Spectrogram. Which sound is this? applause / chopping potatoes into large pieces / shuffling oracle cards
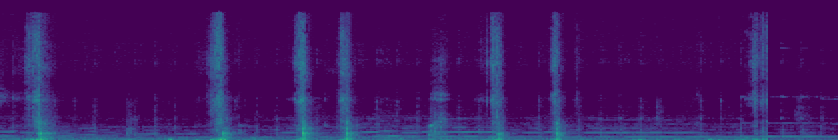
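chopping potatoes into large pieces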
